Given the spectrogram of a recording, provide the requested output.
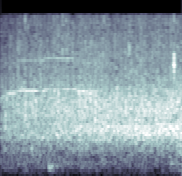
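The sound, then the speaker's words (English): Steady crowd applause, a dense wash of many hands clapping at an even loudness throughout, with no clear individual claps standing out. “thank you, crowd, for that.”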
